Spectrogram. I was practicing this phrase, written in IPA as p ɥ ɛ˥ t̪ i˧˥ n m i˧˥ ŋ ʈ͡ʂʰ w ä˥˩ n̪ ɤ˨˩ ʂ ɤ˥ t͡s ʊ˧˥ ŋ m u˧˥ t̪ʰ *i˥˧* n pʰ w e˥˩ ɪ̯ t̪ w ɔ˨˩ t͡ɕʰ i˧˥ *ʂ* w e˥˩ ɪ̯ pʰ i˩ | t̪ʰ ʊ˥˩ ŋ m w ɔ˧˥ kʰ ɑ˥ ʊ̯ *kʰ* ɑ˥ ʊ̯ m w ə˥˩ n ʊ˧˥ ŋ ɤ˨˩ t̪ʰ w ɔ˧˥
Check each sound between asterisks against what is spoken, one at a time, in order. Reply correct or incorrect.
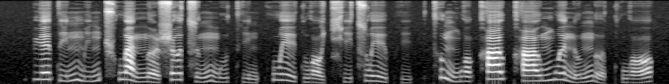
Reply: incorrect: i˨˩, incorrect: t͡s, correct

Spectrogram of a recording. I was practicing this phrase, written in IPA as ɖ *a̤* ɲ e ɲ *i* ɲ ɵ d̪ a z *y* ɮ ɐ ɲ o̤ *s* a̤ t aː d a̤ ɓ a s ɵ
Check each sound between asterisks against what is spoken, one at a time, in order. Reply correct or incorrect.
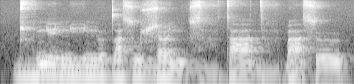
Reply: correct, correct, incorrect: u, incorrect: z

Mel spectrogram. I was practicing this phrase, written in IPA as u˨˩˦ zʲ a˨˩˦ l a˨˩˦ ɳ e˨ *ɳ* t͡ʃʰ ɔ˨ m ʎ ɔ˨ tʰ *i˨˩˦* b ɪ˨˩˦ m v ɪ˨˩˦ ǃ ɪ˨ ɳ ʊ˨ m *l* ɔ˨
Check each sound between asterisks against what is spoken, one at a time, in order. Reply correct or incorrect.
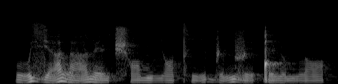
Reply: correct, correct, correct

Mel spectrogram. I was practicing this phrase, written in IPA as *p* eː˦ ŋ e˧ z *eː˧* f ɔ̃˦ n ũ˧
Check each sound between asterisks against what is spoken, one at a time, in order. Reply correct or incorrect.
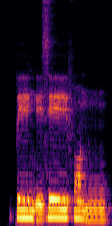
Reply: correct, incorrect: eː˦

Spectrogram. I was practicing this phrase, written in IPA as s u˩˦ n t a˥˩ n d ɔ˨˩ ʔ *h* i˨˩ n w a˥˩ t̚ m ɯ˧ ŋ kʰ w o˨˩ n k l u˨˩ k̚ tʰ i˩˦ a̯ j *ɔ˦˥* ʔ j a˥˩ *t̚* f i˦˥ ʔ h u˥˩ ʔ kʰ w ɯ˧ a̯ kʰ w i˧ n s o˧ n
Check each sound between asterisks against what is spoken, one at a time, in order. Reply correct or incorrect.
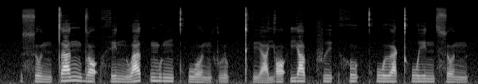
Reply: correct, correct, incorrect: p̚

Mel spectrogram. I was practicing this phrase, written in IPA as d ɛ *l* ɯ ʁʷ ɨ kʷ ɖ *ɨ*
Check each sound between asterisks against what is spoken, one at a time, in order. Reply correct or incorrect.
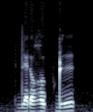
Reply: incorrect: ɾ, correct

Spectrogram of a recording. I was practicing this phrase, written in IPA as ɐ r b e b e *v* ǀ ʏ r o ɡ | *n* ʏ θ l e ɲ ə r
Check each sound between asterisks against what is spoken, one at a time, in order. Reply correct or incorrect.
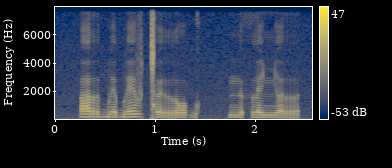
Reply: correct, correct

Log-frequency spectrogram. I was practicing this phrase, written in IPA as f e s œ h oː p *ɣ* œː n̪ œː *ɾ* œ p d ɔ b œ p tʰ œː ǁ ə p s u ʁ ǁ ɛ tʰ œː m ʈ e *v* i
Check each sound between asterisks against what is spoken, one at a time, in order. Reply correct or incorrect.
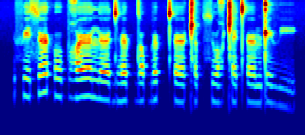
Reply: incorrect: ʁ, incorrect: dʱ, correct

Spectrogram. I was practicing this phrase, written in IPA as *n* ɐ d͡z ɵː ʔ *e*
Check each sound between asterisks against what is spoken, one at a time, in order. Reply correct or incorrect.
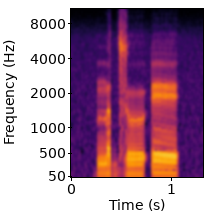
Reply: correct, incorrect: eː

